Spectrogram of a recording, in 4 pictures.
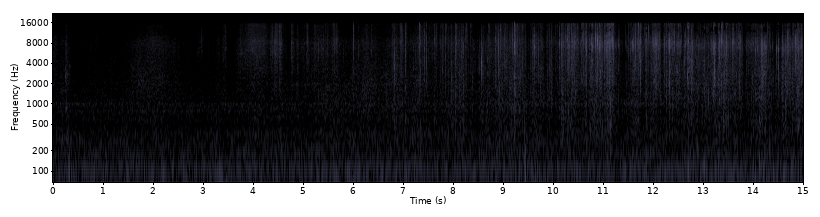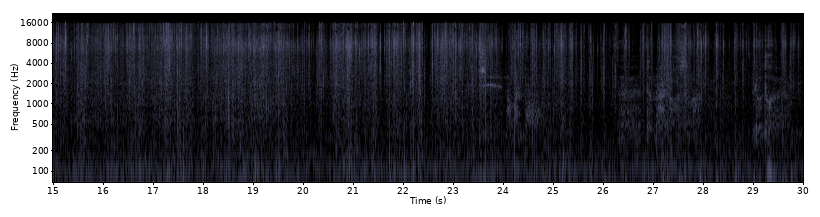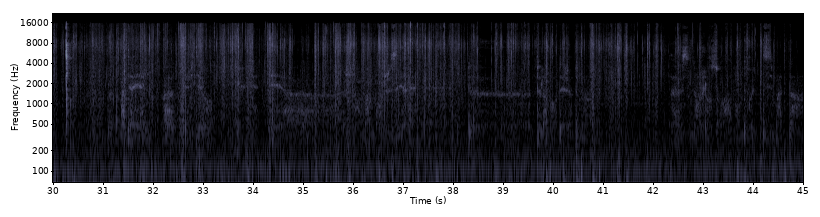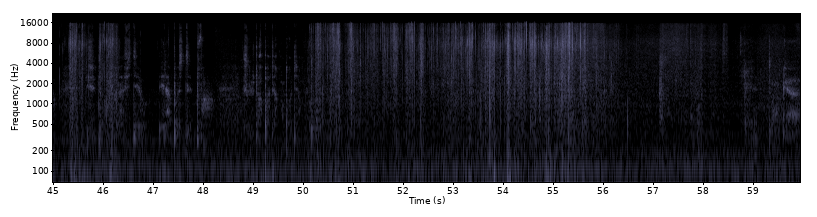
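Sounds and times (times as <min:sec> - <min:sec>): plastic packaging crinkling: 0:03.3 - 0:48.1, 0:48.8 - 0:58.3, 0:59.3 - 0:59.9.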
